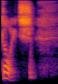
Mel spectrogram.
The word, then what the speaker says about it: Doix: There's a lovely company called Mas Deutsch. Once you get into Catalunya, the pronunciation is difficult. It's spelt Doix, but that's Deutsch.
